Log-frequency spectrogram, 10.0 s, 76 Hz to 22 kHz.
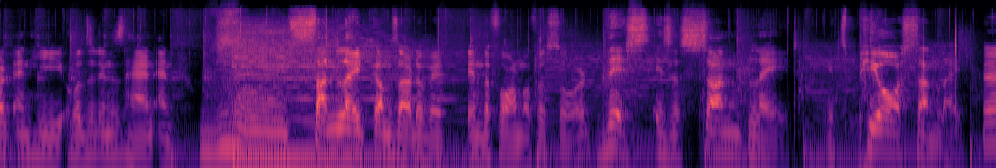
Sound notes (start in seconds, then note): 2.0 voom!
